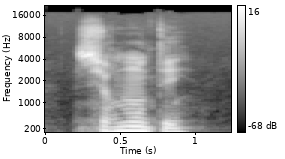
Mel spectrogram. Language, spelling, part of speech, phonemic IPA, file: French, surmonter, verb, /syʁ.mɔ̃.te/, Fr-surmonter.ogg
- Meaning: 1. to overcome, to surmount, to get over 2. to top, to crown (a building, etc.)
